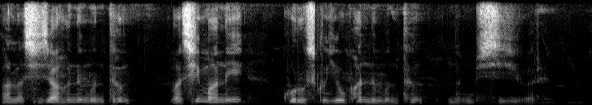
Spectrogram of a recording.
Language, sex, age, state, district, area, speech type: Bodo, female, 60+, Assam, Udalguri, rural, spontaneous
